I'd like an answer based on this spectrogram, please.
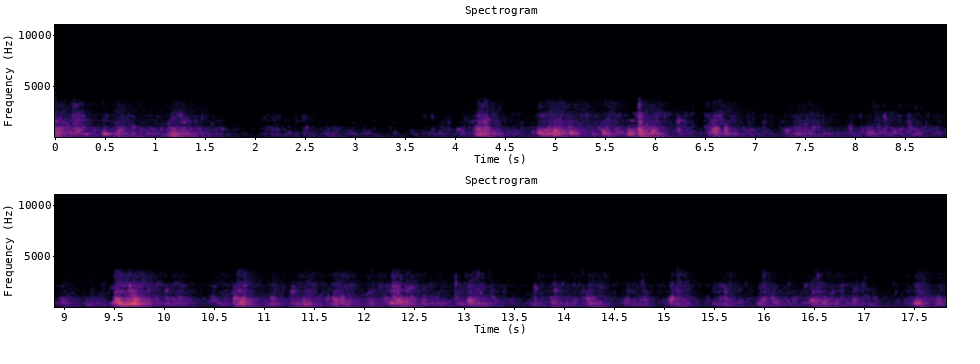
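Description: Lake water slapping and gurgling against the hull of a small sailing dinghy under way, in irregular splashes with louder bursts about four to six seconds in and again near ten seconds, over a faint steady hum.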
